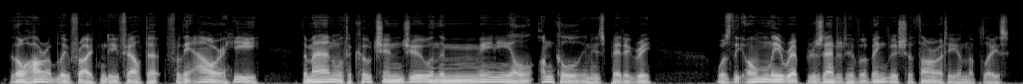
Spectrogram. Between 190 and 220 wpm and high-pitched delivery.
No: average, 195 wpm; very low, 95 Hz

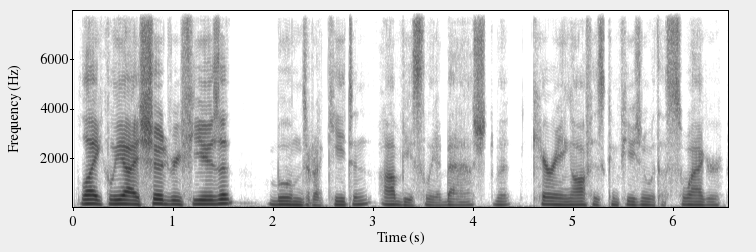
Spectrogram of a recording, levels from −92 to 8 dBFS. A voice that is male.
Yes: male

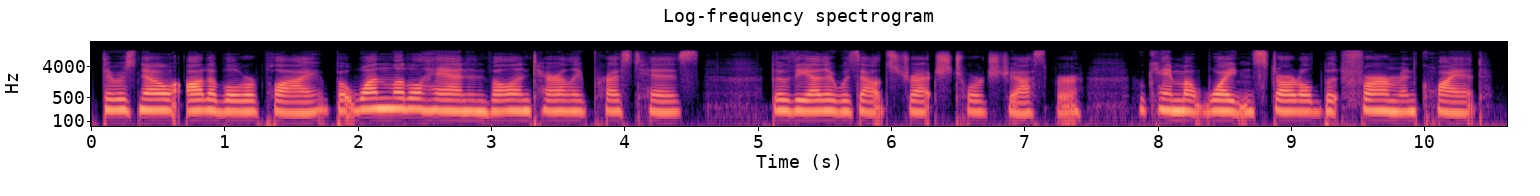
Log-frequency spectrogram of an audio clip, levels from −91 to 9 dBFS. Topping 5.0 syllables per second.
Yes: 5.2 syllables/s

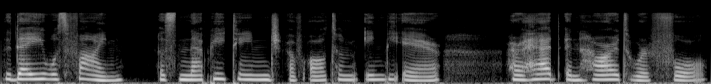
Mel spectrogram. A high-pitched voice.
Yes: high, 215 Hz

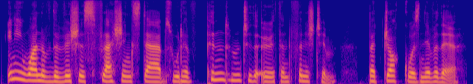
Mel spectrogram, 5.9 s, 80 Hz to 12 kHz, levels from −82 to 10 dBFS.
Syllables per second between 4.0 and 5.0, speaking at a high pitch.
No: 6.0 syllables/s; high, 205 Hz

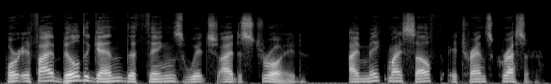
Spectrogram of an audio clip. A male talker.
Yes: male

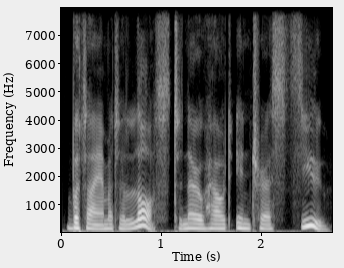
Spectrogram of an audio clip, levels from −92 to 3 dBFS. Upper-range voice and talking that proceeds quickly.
No: medium, 160 Hz; fast, 265 wpm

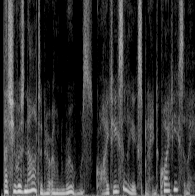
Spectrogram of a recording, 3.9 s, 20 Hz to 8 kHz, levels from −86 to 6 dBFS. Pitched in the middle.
Yes: medium, 180 Hz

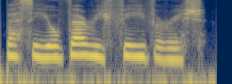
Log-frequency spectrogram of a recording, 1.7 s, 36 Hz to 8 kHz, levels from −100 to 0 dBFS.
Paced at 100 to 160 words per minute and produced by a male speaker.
No: average, 140 wpm; female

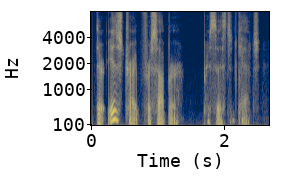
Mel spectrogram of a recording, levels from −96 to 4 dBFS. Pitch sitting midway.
No: high, 200 Hz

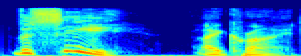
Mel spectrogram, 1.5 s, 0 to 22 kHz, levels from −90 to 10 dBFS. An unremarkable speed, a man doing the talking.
Yes: average, 160 wpm; male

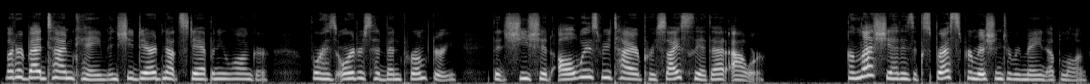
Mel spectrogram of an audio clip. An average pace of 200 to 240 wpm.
Yes: fast, 205 wpm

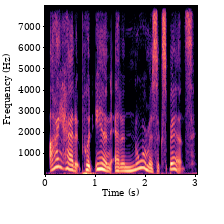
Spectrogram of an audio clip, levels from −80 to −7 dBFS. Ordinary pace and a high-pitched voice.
Yes: average, 160 wpm; high, 235 Hz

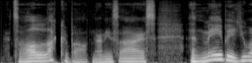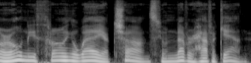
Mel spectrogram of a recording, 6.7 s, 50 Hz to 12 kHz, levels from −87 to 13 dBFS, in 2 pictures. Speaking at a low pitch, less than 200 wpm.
Yes: low, 130 Hz; average, 170 wpm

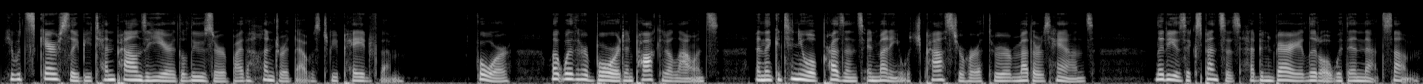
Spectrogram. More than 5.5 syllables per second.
Yes: 5.8 syllables/s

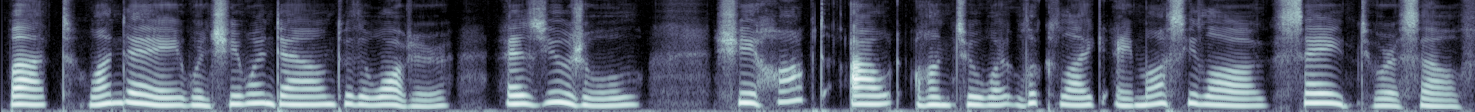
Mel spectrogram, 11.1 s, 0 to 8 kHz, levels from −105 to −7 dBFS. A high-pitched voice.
Yes: high, 210 Hz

